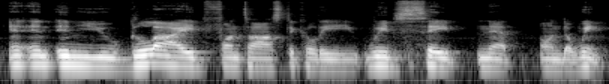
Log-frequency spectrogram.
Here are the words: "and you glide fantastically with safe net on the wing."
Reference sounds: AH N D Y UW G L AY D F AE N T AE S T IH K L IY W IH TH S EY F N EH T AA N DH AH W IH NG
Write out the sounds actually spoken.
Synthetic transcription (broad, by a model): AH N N Y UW G L AY D F AE N T AE S T IH K L IY W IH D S EY P N EH T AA N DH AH W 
